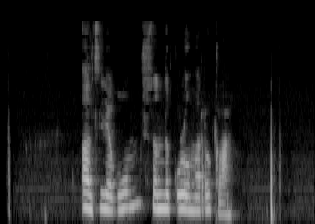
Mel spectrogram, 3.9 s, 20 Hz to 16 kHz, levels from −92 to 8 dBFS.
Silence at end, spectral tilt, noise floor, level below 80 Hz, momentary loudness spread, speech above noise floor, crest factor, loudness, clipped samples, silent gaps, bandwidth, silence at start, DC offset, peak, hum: 0.5 s; -7.5 dB/octave; -63 dBFS; -64 dBFS; 13 LU; 38 dB; 20 dB; -27 LUFS; under 0.1%; none; 11.5 kHz; 1.05 s; under 0.1%; -8 dBFS; none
